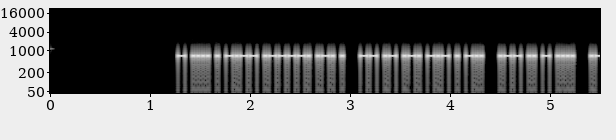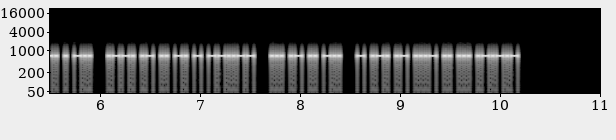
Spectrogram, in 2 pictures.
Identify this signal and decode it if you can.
Morse code, heard as a keyed tone, about 50 wpm, 700 Hz. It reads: THEY'RE MARKED WITH RED PAINT, SAID TRAVIS.
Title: A Sound Of Thunder 50wpm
